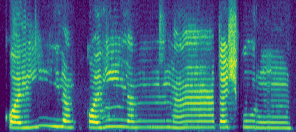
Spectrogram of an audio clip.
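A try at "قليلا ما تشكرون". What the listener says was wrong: ماں زیادہ لمبا ہو گیا بیٹے، 2 حرف برابر صرف. قلیلا ما تشکرون.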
